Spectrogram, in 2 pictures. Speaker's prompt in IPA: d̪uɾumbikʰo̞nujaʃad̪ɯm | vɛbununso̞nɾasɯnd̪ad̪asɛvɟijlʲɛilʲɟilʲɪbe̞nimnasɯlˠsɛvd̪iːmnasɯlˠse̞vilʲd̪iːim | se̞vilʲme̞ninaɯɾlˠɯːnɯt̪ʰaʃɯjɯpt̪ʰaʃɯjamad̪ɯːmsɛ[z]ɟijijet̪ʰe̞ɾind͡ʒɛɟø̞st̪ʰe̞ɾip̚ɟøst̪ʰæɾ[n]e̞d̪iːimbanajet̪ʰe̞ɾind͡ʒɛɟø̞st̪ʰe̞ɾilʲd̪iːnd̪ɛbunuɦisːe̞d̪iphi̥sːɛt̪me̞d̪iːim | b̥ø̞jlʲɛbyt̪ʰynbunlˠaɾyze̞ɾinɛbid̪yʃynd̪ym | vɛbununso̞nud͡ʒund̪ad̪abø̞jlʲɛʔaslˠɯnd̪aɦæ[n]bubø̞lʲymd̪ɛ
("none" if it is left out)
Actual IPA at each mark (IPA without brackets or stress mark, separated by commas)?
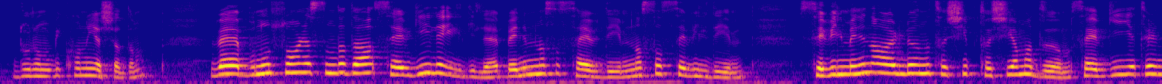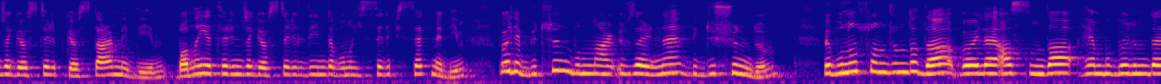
v, m, m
